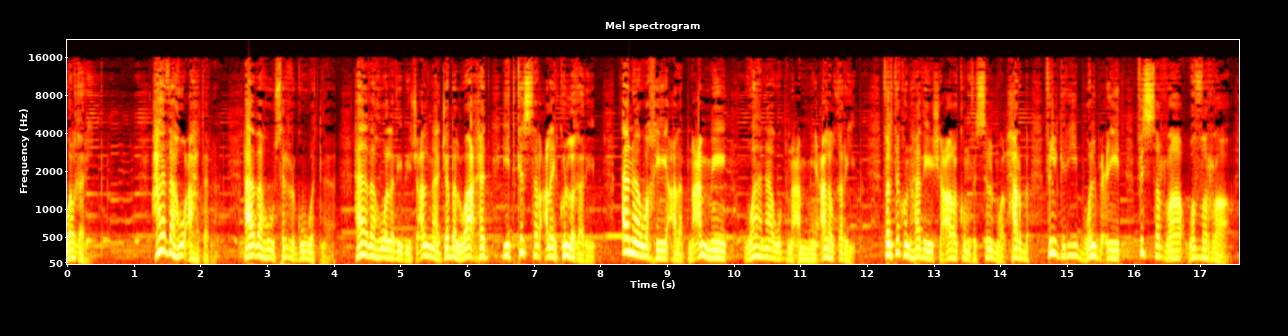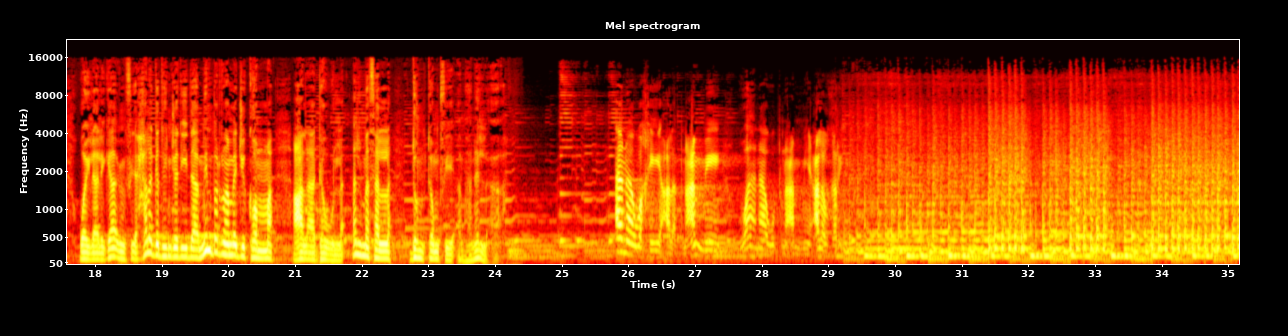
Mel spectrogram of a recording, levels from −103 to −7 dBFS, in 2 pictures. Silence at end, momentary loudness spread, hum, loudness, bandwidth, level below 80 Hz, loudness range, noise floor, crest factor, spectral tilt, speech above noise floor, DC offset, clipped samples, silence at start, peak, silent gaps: 0 s; 16 LU; none; -19 LUFS; 16 kHz; -52 dBFS; 9 LU; -41 dBFS; 18 dB; -5 dB/octave; 23 dB; under 0.1%; under 0.1%; 0 s; 0 dBFS; none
